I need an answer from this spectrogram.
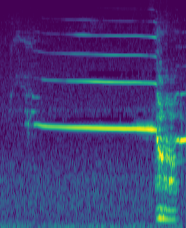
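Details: Elk giving a long, high whistled note that climbs briefly, then holds steady and clear for nearly two seconds before ending in a rough, harsh burst of grunting.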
